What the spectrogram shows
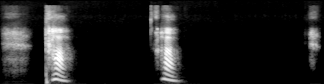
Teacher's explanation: po na nilagay sa gitna o na po parang letter e Sa atin magiging ta po yung sound niya ta na may hangin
